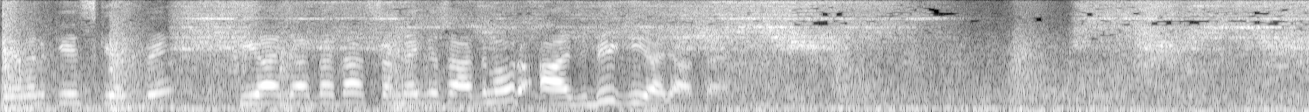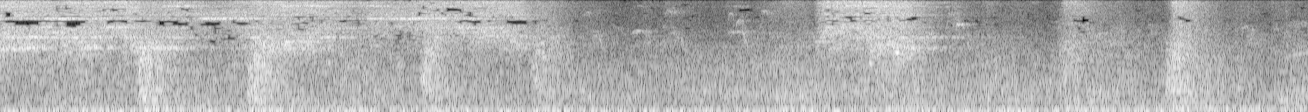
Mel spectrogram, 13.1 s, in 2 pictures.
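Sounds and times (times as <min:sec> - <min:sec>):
sharp wheel clacks: 0:00.0 - 0:09.6
train wheels rumbling on rails: 0:00.0 - 0:13.0.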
